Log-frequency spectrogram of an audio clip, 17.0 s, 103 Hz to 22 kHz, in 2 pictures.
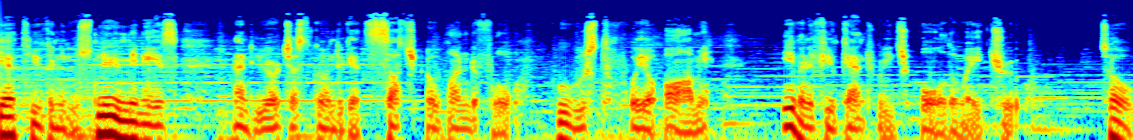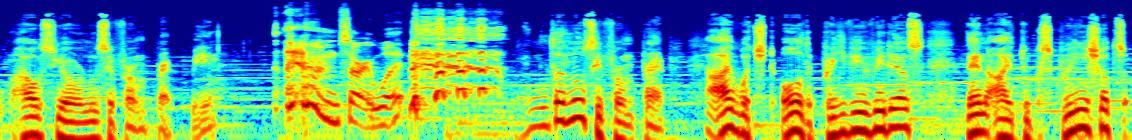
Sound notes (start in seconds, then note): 10.6 clears throat; 11.5 laughs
